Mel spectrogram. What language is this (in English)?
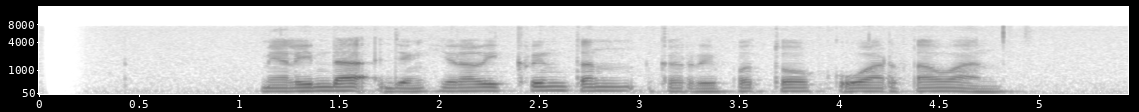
Sundanese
